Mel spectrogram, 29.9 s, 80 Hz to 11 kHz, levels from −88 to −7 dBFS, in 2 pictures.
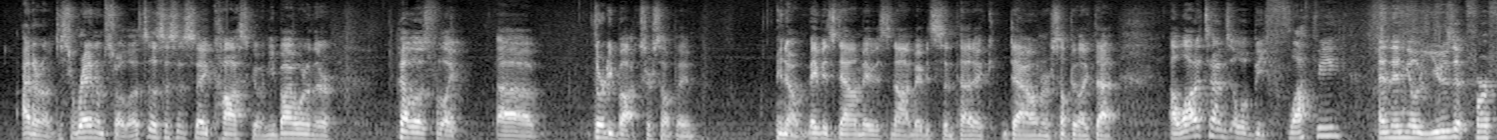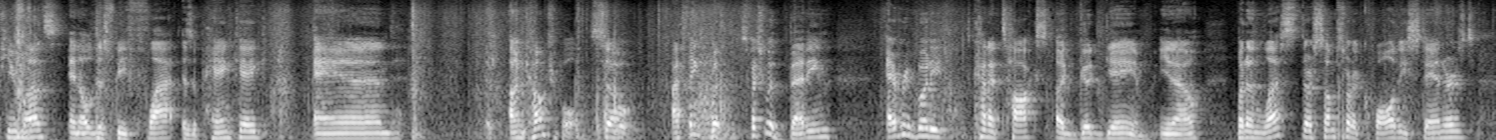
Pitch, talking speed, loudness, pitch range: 125 Hz, 185 wpm, -18 LUFS, 115-145 Hz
